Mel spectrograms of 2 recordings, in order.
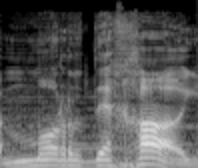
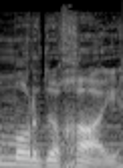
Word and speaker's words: مردخای: استر و مردخای یا مردخای هر دو تلفظ میشه گویا البته محلی های همدان میگن مردخای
